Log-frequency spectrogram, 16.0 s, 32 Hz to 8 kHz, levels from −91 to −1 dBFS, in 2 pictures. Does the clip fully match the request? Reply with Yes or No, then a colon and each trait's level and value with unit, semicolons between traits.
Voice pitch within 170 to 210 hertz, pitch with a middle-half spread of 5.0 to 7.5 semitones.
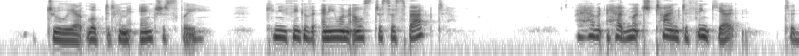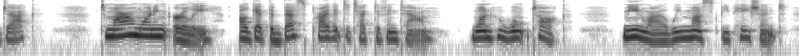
No: high, 190 Hz; average, 3.2 semitones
